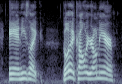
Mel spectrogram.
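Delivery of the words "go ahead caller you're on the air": put-on southern drawl in a radio host voice. Retelling how a radio host answered calls: imitating Shane's southern drawl. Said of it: "He had a nice southern drawl".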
